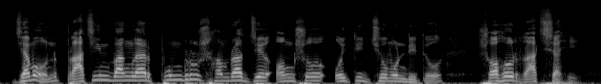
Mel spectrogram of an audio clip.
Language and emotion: Bengali, neutral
